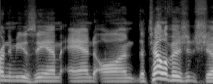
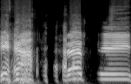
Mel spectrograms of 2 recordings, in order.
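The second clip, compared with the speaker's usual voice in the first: loud, high, mock cracking up laughing; 6 semitones higher, 9 dB louder than usual. Speaker acts out the reaction of a person seen on camera: imitating Volk cracking up. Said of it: "he's cracking up like".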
